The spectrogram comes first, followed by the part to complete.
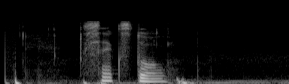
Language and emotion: Russian, neutral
